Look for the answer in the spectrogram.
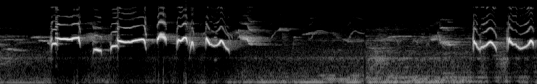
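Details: Kacer, the Oriental magpie-robin, in a singing-stimulation recording with varied fill-in phrases: clear whistled notes and wavering slurs in a fast run, a softer muffled stretch, then another bright whistled burst.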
